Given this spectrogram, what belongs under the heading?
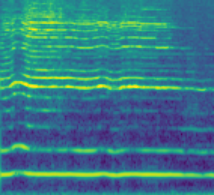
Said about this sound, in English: I just looked up ghost sound effect on YouTube.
